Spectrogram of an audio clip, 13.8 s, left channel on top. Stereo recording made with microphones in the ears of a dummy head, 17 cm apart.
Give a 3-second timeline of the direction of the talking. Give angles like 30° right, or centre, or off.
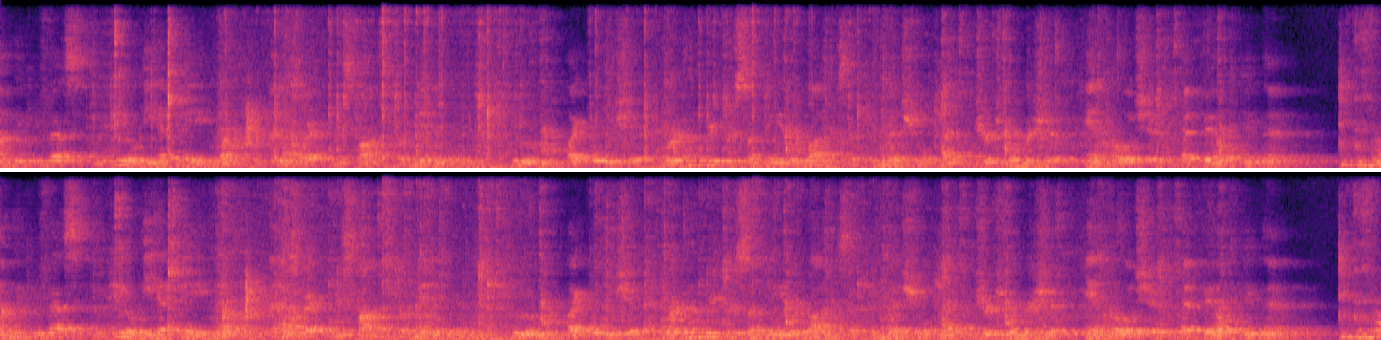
20° right, 20° right, 20° left, 10° left, 10° right.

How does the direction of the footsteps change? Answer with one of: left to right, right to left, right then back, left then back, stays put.
right to left.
